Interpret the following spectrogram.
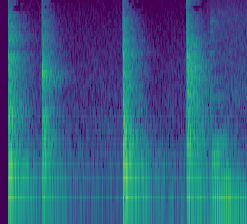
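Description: A small hard toy knocked against a window four times, in uneven pairs: sharp knocks, each ringing briefly.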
